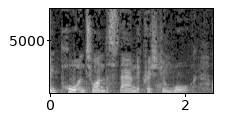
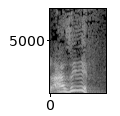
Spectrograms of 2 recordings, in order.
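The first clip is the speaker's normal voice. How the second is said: dismissive as if; 7 semitones higher than usual. Pretend. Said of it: "Whatever you might say".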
